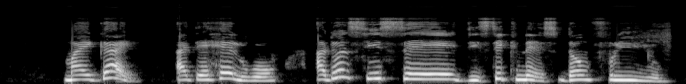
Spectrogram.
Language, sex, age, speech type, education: Nigerian Pidgin, female, 30-45, spontaneous, tertiary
